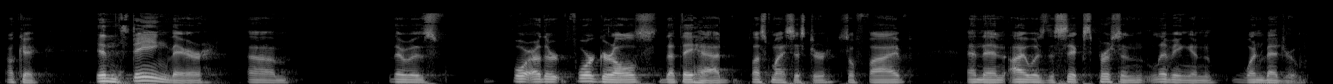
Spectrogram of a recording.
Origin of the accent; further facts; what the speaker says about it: Tillamook, Oregon, United States; I was born in Tillamook, Oregon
